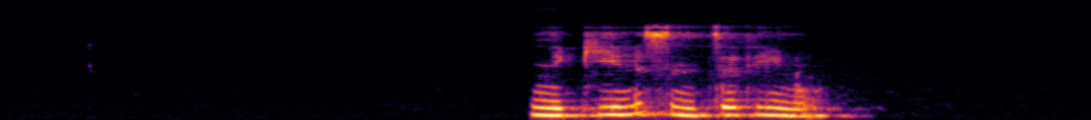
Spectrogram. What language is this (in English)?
Kabyle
